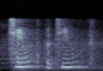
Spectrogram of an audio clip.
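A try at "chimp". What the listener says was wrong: Chim, not team, chim.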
